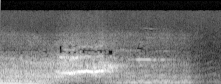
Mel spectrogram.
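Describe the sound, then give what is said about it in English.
A truck engine rumbles as the vehicle rolls along, a brief squealing whine rising over it, then the motor noise winds down and fades as the truck pulls to a stop by a reactor equipment building. “No, stop here, by the reactor equipment building. What for? Just stop the truck.”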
